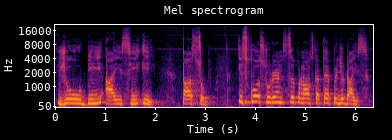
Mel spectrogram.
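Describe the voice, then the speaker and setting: Middle-aged male teacher spelling words slowly. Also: sits high, darkish tone. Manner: slow letter-by-letter spelling, frequent hesitant "uh" fillers. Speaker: English teacher. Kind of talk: video lecture on pronunciation.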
